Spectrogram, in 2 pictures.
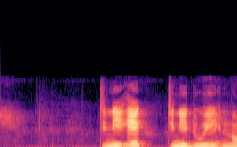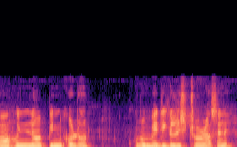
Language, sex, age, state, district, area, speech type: Assamese, male, 45-60, Assam, Lakhimpur, rural, read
